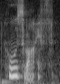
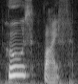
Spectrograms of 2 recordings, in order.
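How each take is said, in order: First: Said in the usual way. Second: "Whose" stretched and louder; emphatic repeat. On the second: Real, not acted. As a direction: lean hard on "Whose". Puzzled question, repeated for emphasis.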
